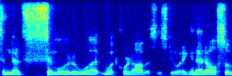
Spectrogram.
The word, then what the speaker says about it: Cordavis: of a company called Cordavis. And it is Cordavis, not Cordavis.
